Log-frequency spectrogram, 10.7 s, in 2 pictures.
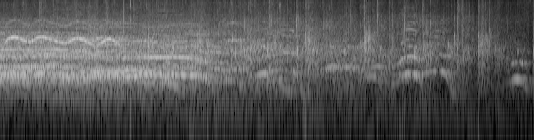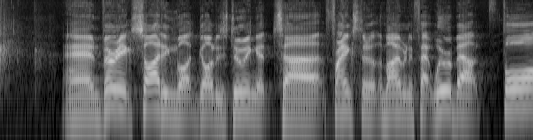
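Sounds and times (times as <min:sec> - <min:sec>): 
audience cheering: 0:00.0 - 0:05.6
speech: 0:06.0 - 0:10.6.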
